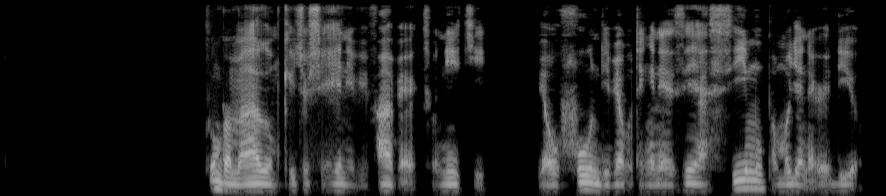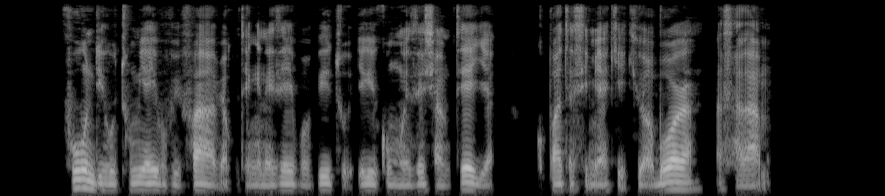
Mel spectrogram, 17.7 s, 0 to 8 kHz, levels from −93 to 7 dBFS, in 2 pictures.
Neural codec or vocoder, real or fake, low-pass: none; real; 7.2 kHz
